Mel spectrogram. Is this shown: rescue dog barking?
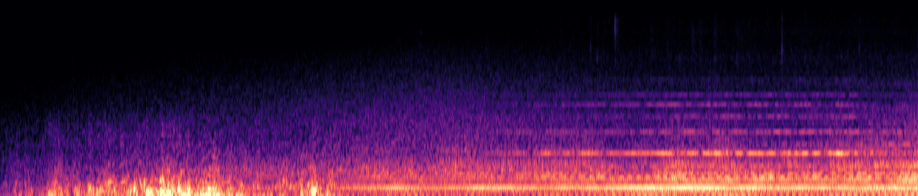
no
